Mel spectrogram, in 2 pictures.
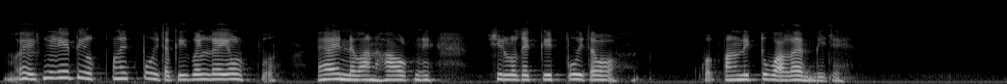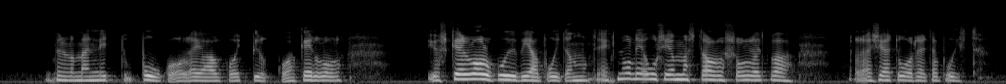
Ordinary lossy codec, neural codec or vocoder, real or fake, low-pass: none; codec, 16 kHz, 8 kbps, FunCodec, trained on Chinese and English, 25 frames a second; fake; 7.2 kHz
